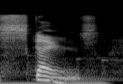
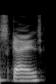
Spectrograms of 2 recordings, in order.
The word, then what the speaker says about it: scone: So, again, out of interest, where are you on the scones gone debate? How is it pronounced to you? How do you pronounce it? Do you pronounce it as scone, as in cone? Or scone, as in gone?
